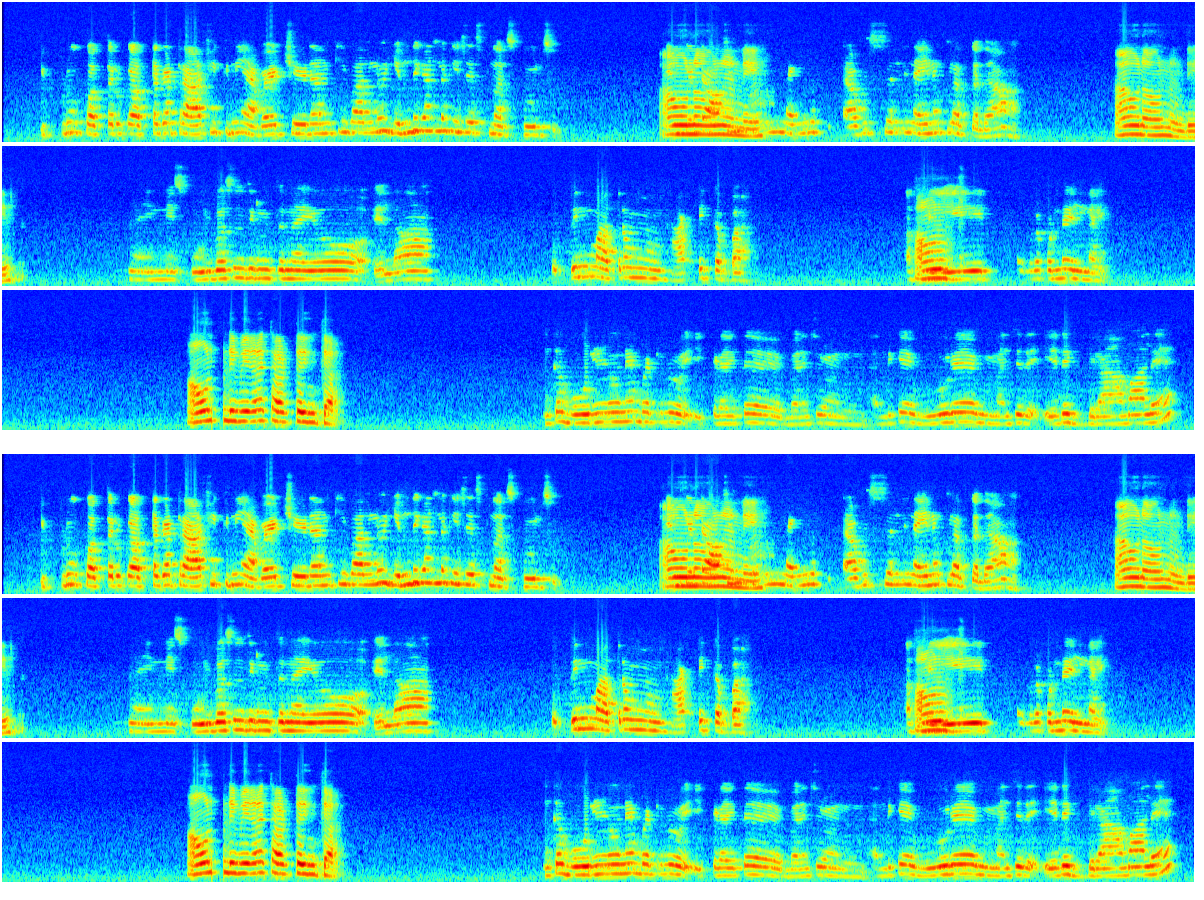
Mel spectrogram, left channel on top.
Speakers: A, on the right; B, on the right.
A: ఇప్పుడు కొత్తరు కొత్తగా ట్రాఫిక్ ని అవాయిడ్ చేయడానికి వాళ్ళు ఎనిమిది గంటలకి చేసేస్తున్నారు స్కూల్స్
B: అవునవునండి
A: ఎందుకంటే ఆఫీస్ నైన్ఆఫీస్ అన్ని నైన్ ఓ క్లాక్ కదా
B: అవున అవునండి
A: ఎన్ని స్కూల్ బస్సులు తిరుగుతున్నాయో ఎలా ఓపిన్ మాత్రం ఆక్టికబ్బా అసలే
B: అవును
A: ఏం కధలకుంట అల్లాయి
B: అవునండి మీర కరెక్ట్ ఇంకా
A: ఇంకా ఊర్లోనే బెటరు ఇక్కడయితే బరించడం అందుకే ఊరే మంచి ఏదో గ్రామాలే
